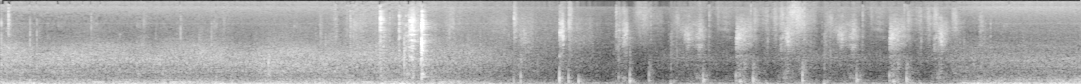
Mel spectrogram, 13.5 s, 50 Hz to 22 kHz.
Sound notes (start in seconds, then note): 0.1 traffic humming faintly continues; 6.2 feet shuffling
